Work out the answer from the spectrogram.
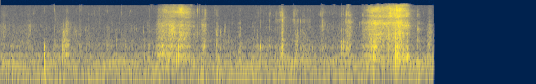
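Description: Close-miked biting and chewing of a burger with shredded cabbage and sauce, with louder bursts of chewing about two seconds in and again around five seconds. The sound cuts off to dead silence for the last second or so.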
